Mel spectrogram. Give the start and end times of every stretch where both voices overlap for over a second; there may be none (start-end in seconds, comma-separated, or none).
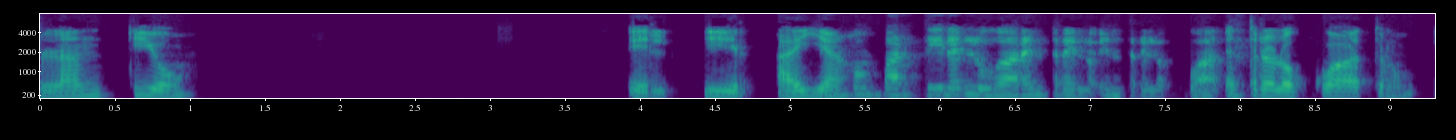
none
